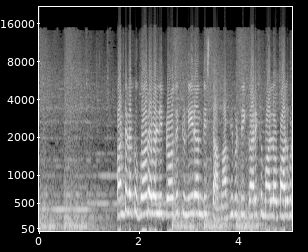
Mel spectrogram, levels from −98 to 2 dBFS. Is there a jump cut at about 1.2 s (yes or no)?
no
